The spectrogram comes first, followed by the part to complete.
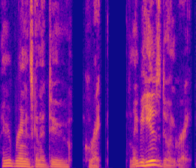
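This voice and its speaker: A man's voice: on the low side, very animated, moderate pace, dark tone, husky. A middle-aged man with a cold and a nasal voice, talking through a casual, reflective podcast monologue that rambles and corrects itself as he goes. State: has a cold. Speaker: podcast host.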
